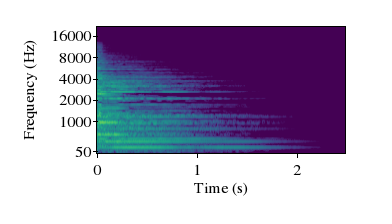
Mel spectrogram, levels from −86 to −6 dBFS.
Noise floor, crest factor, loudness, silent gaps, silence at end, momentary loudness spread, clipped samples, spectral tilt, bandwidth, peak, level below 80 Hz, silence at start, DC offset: -80 dBFS; 22 dB; -32 LUFS; none; 0.9 s; 23 LU; under 0.1%; -3.5 dB/octave; 13 kHz; -14 dBFS; -68 dBFS; 0 s; under 0.1%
